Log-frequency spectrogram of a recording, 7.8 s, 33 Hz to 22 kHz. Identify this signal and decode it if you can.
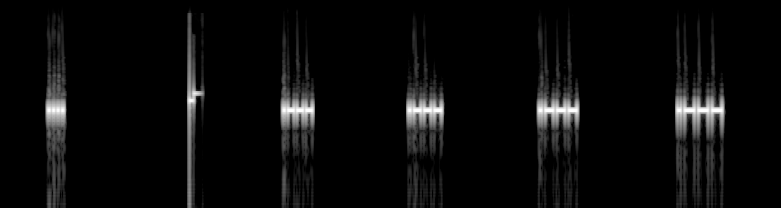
Morse code, heard as a keyed tone, about 44 wpm, 700 Hz. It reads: H J J J J
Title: Speed-Racing Single Letters 35wpm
